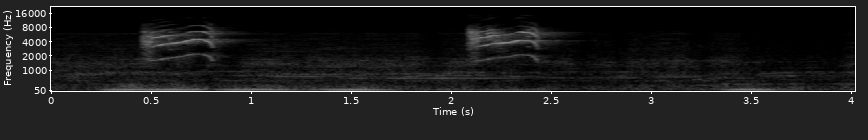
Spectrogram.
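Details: Calling female sooty-headed bulbul used to arouse male birds; two harsh, buzzy, slightly rising then falling notes about one and a half seconds apart, with a pulsing low hum underneath.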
